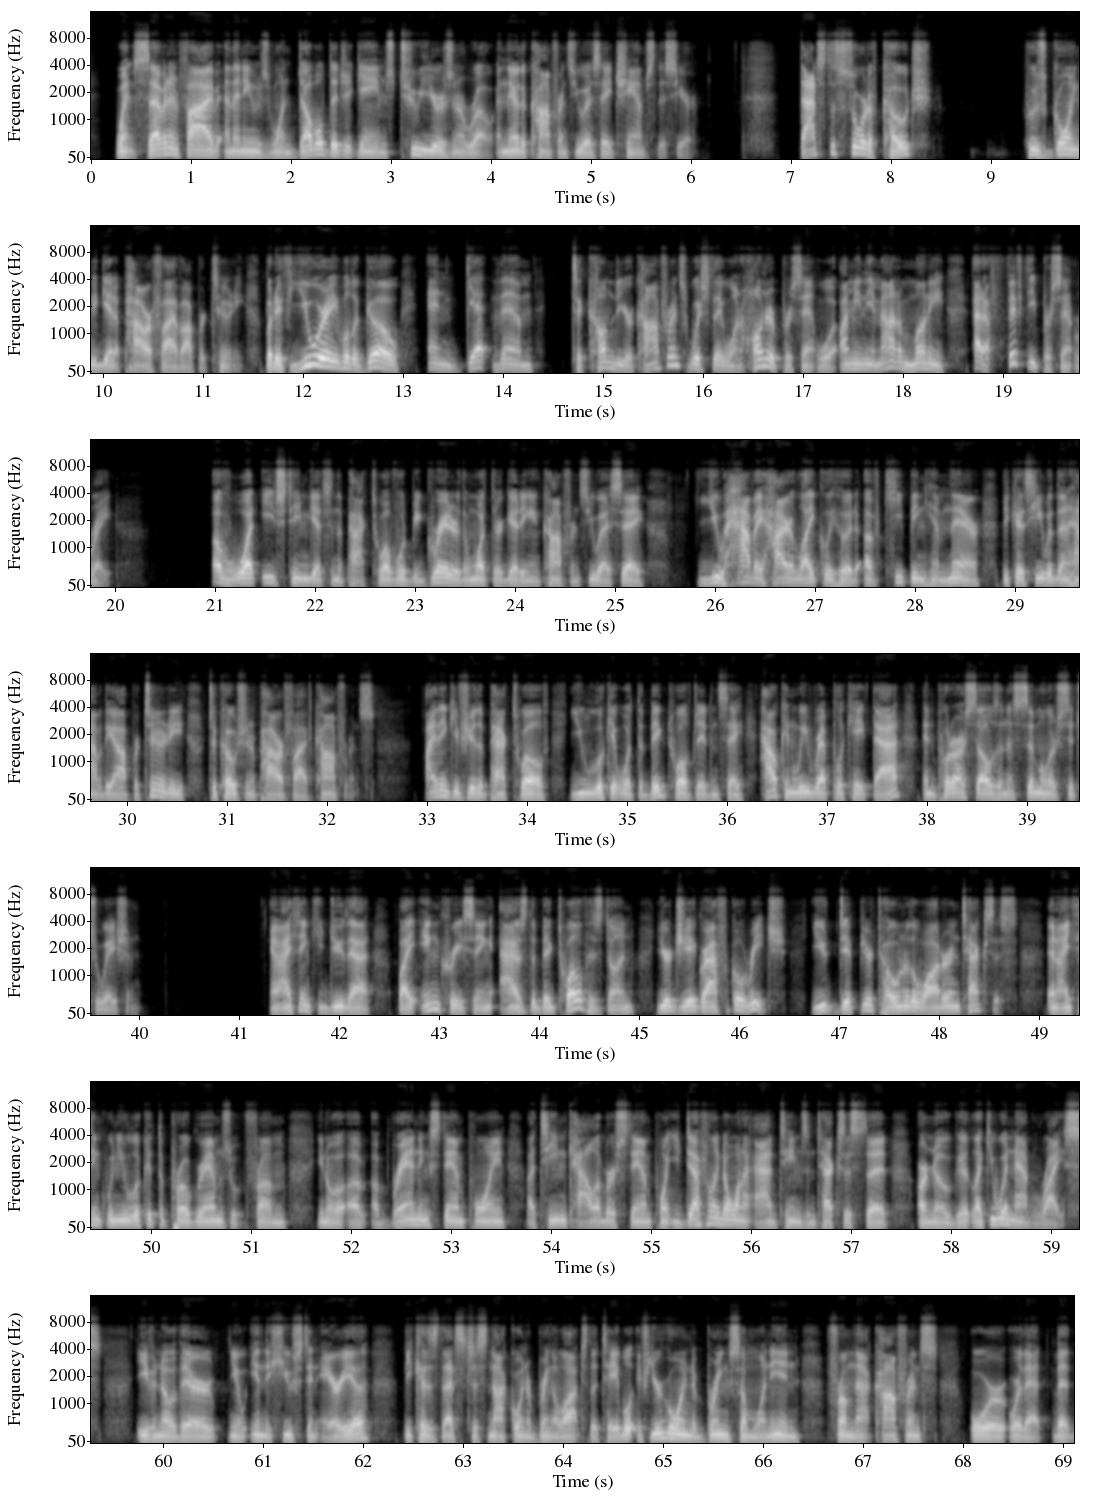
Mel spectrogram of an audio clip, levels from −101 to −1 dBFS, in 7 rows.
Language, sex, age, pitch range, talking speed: English, male, 30-49, 100-120 Hz, 205 wpm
